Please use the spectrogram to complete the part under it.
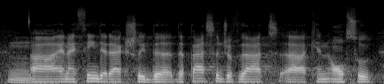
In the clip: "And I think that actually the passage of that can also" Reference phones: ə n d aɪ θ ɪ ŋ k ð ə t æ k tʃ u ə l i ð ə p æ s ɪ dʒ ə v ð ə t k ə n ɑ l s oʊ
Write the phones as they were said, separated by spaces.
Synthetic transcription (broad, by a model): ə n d aɪ θ ɪ ŋ k ð ə t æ k tʃ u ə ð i ð ə p æ s ɪ dʒ ə v ð ə t k ə n ɑ l s oʊ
